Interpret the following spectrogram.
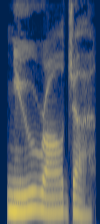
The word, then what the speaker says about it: neuralgia: new rawl juh new rawl juh new rawl juh new rawl juh In US, stress rawl. In UK, stress rawl, but start with new.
